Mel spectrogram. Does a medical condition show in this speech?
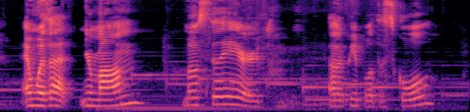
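No.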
